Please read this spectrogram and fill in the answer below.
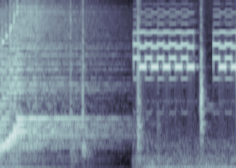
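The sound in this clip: A telephone ringtone plays as a loud, high electronic warbling trill that repeats in two bursts with a gap between them, following a fading tone at the start.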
